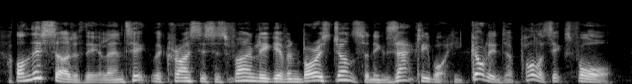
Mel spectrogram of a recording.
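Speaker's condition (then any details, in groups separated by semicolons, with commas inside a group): No condition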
